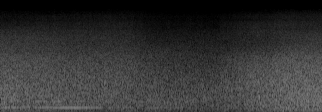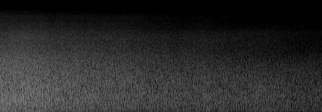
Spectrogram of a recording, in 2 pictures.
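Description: Sea surf breaking and washing on a sandy cove: a wave swells up about five seconds in, then the sound fades out.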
